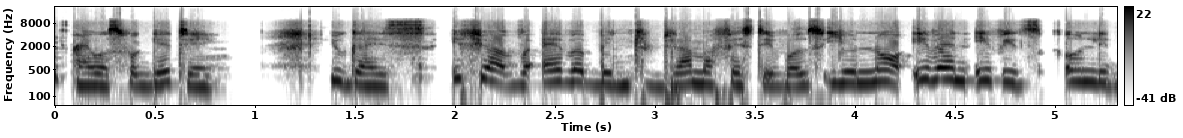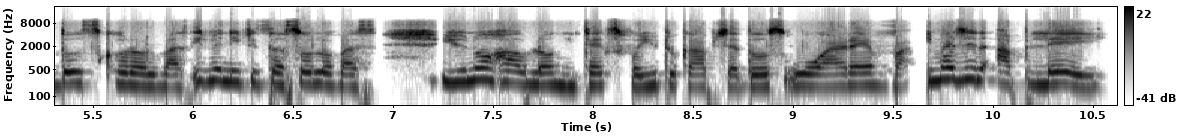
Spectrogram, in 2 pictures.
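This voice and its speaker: A woman's voice: medium pitch, dry recording, poor audio. Young Kenyan woman vlogger, chatty and rambling, close dry mic. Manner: rambling, many restarts and filler words. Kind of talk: casual commentary to viewers.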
